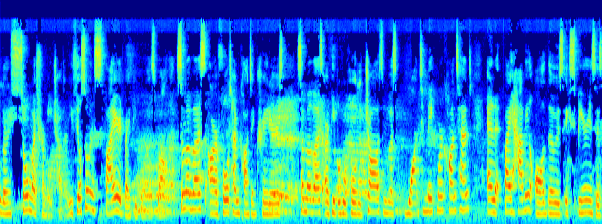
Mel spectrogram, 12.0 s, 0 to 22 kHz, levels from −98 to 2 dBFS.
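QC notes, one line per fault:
Nothing stood out on listening, so there is nothing to log for this clip.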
